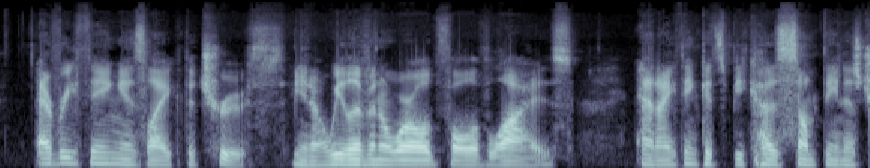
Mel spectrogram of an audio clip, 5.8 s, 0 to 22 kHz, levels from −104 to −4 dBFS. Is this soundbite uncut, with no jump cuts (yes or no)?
yes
